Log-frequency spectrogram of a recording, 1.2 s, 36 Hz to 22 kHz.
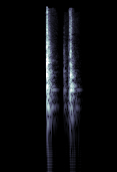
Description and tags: Pressing button plastic one in a studio atmosphere with a Zoom H6.
sound, click, press, plastic, buttons, button, switch, game, push, sfx, button-click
